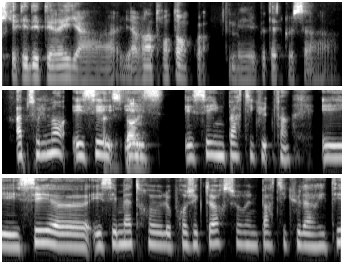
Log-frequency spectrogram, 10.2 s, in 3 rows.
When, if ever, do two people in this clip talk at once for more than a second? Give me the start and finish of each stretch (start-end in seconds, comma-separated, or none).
none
